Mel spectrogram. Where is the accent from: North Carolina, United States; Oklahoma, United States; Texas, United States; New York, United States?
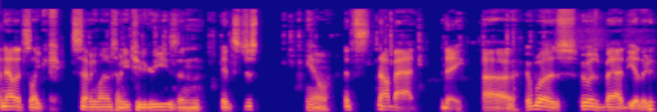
Oklahoma, United States; I come from Oklahoma. This is nothing.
